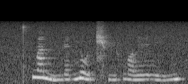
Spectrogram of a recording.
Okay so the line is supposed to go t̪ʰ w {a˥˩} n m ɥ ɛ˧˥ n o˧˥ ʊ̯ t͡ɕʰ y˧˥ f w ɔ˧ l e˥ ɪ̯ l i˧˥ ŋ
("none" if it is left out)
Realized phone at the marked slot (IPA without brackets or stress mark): a˥˩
